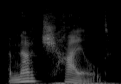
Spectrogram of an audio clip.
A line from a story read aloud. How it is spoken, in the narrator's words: Adira retorts bitterly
